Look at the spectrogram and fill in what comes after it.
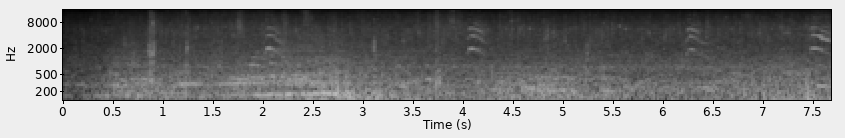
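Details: Asian small-clawed otter named Shishimaru at Oji Zoo, giving faint, high arched squeaks with overtones every second or two over steady pouring water and low murmuring.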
